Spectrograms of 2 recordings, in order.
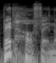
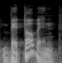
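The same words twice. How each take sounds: First: The name is pronounced the German way. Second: The name is pronounced the Spanish way. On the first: "he apparently said like Beethoven or something like that" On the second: "we say in Spain Beethoven"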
